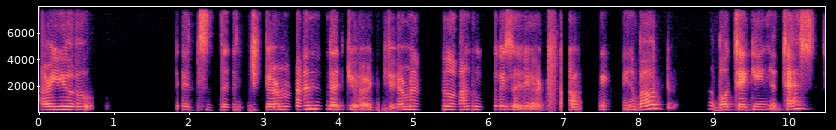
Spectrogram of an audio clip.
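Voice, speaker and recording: A woman tutoring English over a video call, talking slowly and encouragingly with many fillers. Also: a little high, fairly even intonation, creaky, dark tone, rough recording. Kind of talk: encouraging online speaking practice.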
